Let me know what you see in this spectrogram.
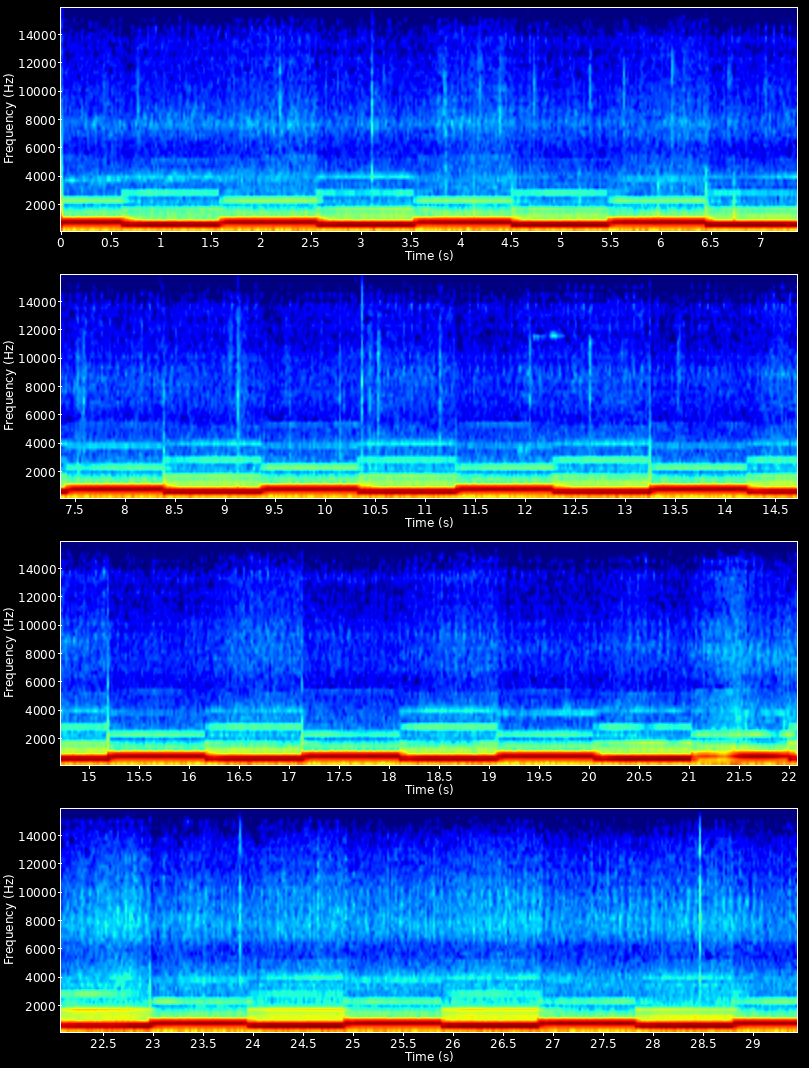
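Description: Railway level-crossing warning alarm sounding its two-tone electronic signal, a higher and a lower tone alternating evenly about once a second, warning that a train is approaching and the barriers are down.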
